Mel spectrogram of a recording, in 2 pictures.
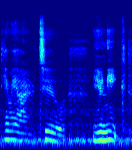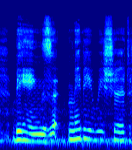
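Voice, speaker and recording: A woman's voice: medium pitch, steady tone, extremely slow, noisy background. An actress playing a playful female android who reads minds and taunts her opponent with laughs. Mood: teasing. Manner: teasing, mocking, laughs between lines. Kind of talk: audio drama acting.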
